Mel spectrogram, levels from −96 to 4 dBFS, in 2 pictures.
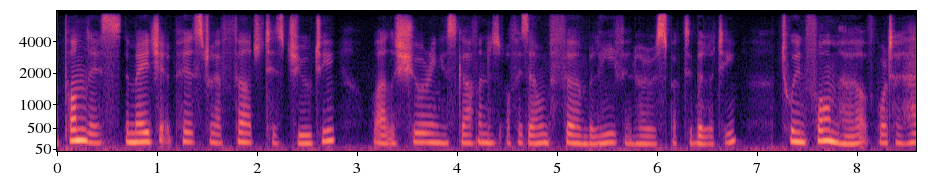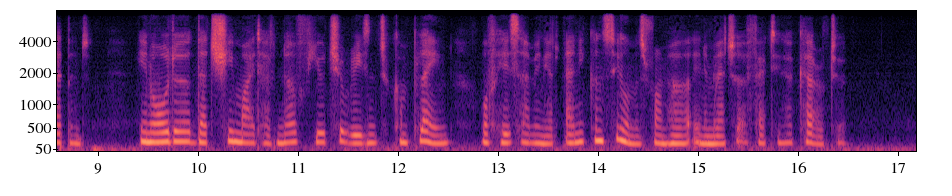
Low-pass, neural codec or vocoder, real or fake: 7.2 kHz; codec, 16 kHz, 0.8 kbps, ZipCodec; fake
